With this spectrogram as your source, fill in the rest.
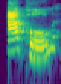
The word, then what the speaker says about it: apple: So the right way to say apple is making sure that my H is not heard.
